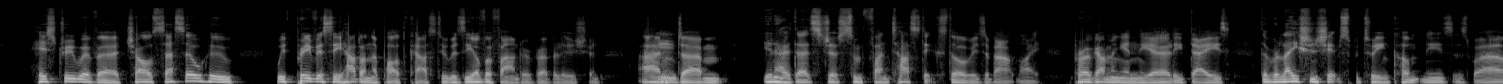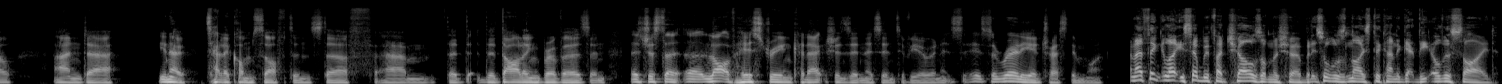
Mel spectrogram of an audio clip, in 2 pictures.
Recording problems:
none

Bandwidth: 14.5 kHz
